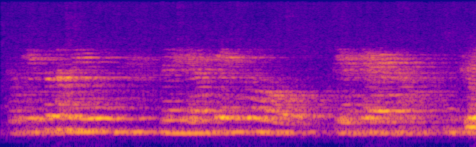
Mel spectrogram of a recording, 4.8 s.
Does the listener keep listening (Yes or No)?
No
